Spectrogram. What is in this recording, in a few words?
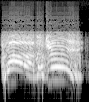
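French trick mood med; War Thunder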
